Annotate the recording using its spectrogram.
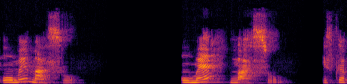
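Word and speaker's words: omasum: ओमे मासूम, इसका प्रोनाउंसिएशन में थोड़ा ध्यान रखिएगा, ओमे मासूम इसको बोलते हैं।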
